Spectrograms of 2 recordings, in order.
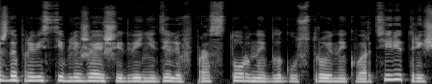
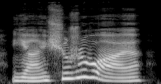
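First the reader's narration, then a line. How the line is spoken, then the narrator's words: Nasal voice. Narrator (Russian): прогнусавила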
